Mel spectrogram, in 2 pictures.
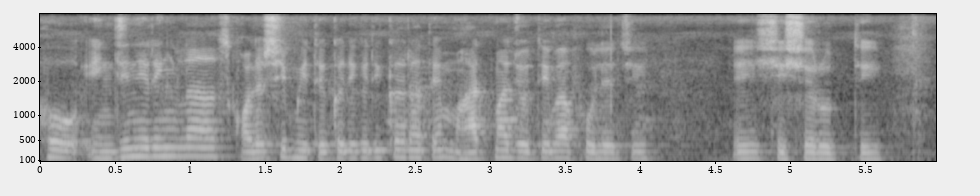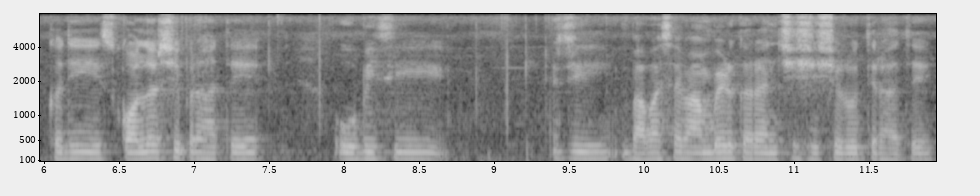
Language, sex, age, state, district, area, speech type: Marathi, male, 45-60, Maharashtra, Yavatmal, rural, spontaneous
